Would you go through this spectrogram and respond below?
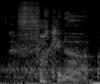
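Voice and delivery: whispered swear, almost voiceless; hushed swear. Real, not acted. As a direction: breathe the swear out under your breath. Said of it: "Oh, sorry".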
